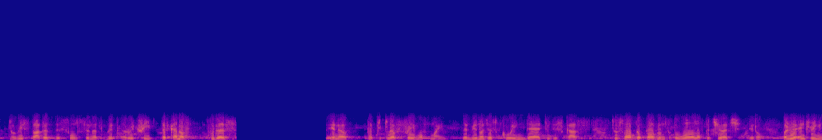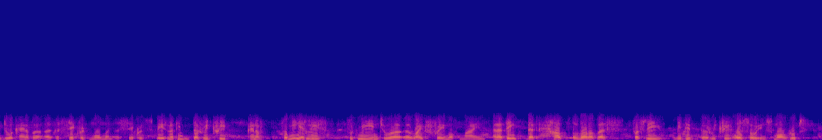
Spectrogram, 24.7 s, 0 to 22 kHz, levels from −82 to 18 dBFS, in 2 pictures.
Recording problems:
distortion; heavy; 9 dB below the speech
phone-call audio
background chatter; noticeable; throughout; 3 voices, 15 dB below the speech
audio cutting out; at 3.5 s for 1.5 s

